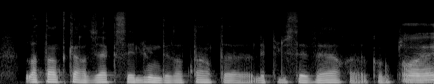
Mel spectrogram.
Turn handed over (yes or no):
yes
